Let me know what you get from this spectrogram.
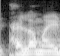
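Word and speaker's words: phthalimide: देखेंगे बच्चों तो ये थैला माइड है क्या है थैला माइड पी एच पी एच थैली माइड ठीक है यहां पे जो पीएच है वो साइलेंट रहेगा थैले माइड है ये पोटेशियम हाइड्रोक्साइड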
